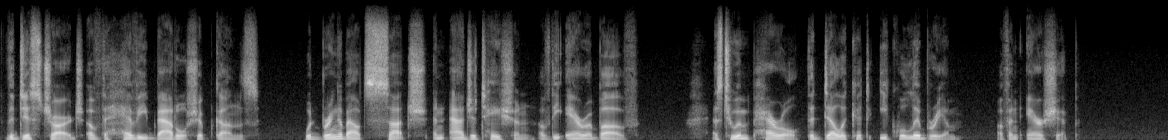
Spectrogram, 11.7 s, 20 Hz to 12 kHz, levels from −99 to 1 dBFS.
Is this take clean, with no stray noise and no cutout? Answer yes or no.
yes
